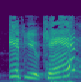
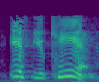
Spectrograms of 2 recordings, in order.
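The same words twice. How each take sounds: First: "can" shooting up, high and questioning; exclamation and question mark on "can"; incredulous question. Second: Slow, high "If you can" falling on CAN; drawn-out statement with falling "can"; plain statement. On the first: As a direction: throw it back as a question, rising on "can". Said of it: "exclamation point and a question mark". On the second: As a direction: state it firmly, "can" dropping at the end. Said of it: "this statement". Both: Retold or imitated.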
